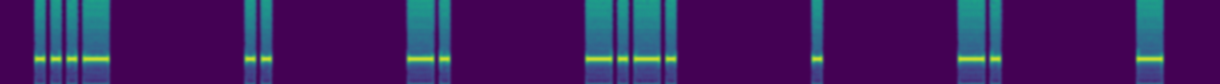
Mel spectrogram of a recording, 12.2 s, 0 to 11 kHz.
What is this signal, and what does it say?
Morse code, heard as a keyed tone, about 15 wpm, spaced as for 5 wpm, 1000 Hz. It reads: VINCENT
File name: qotdfiles / 5wpm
